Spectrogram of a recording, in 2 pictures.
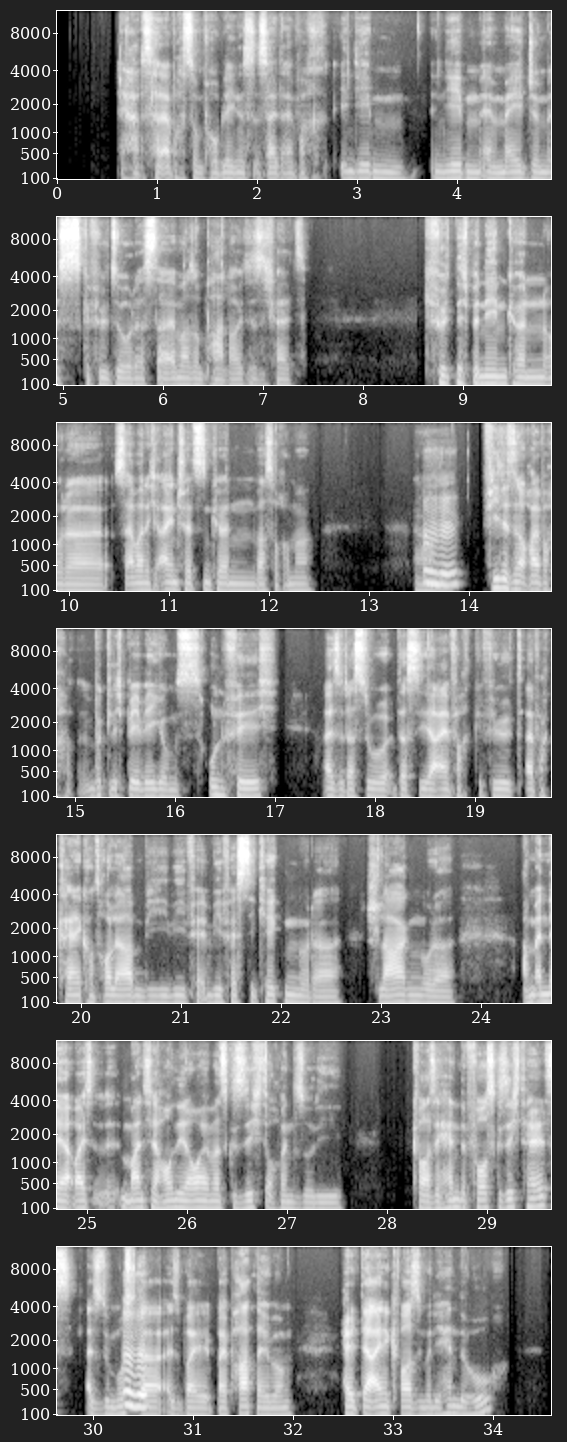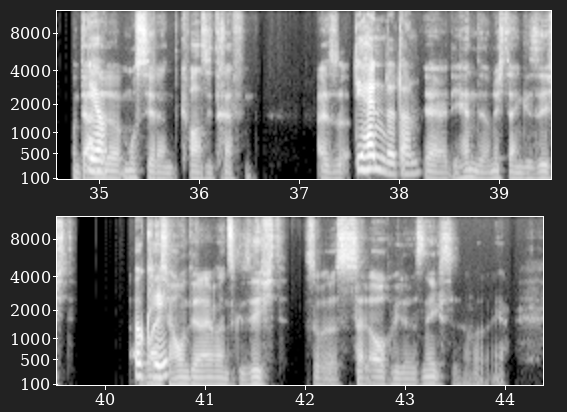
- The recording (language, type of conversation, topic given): German, advice, Wie gehst du mit einem Konflikt mit deinem Trainingspartner über Trainingsintensität oder Ziele um?
- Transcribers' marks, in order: none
